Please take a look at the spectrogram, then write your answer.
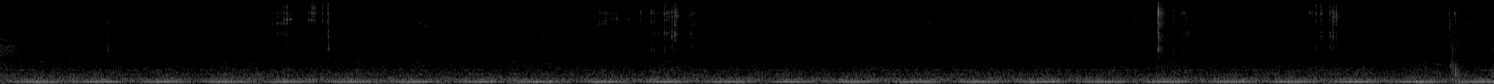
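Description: Scissors cut through fabric for a sewn face mask, a series of soft crisp snips spread across the stretch over a steady low background hum, no talking.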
